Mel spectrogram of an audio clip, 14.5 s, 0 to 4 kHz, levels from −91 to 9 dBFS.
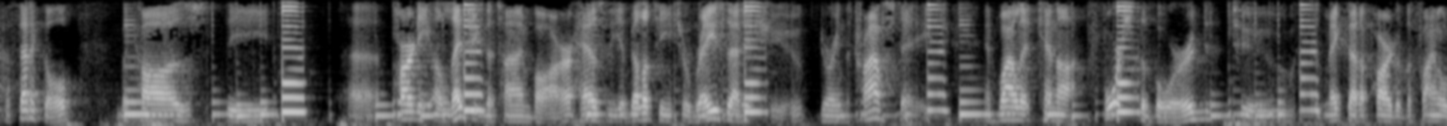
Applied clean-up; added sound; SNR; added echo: neural mask model DeepFilterNet 3.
